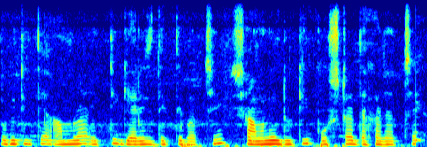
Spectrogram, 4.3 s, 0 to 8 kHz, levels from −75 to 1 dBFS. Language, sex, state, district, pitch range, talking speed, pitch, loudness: Bengali, female, West Bengal, Alipurduar, 175-200 Hz, 155 wpm, 185 Hz, -18 LUFS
